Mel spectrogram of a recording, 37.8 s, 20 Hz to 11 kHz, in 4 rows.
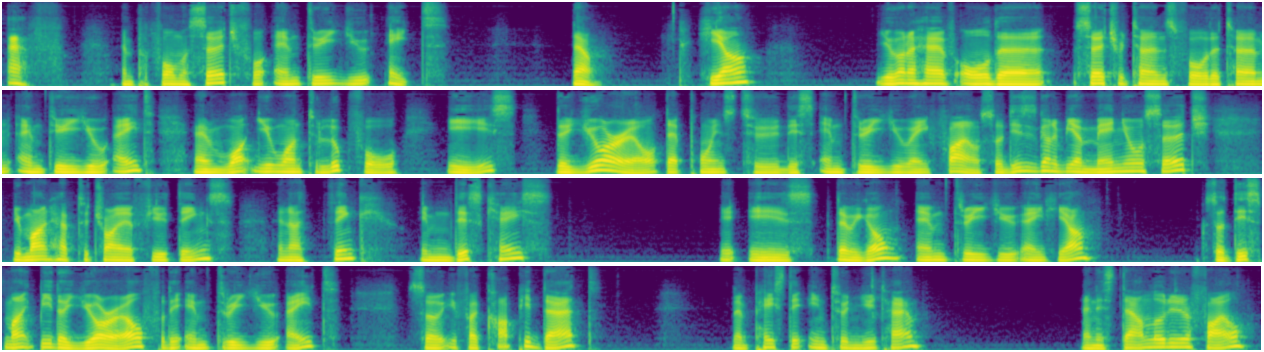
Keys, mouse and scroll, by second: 0.2 ctrl+f, 1.2-3.2 typing, 6.8 click, 33.4 ctrl+c, 34.0 ctrl+t, 34.4 ctrl+v, 35.1 Return.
